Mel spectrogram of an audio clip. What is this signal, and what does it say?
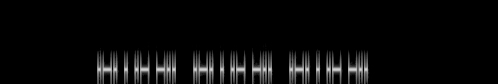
Morse code, heard as a keyed tone, about 44 wpm, 700 Hz. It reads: READ READ READ
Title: Top 500 Words Repeated 45wpm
